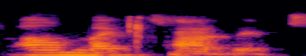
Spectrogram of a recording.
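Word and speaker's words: المكتبة: The only difference there is that tamarbuta at the end, but you have to pronounce it as a two. Okay, al-maktabatu.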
